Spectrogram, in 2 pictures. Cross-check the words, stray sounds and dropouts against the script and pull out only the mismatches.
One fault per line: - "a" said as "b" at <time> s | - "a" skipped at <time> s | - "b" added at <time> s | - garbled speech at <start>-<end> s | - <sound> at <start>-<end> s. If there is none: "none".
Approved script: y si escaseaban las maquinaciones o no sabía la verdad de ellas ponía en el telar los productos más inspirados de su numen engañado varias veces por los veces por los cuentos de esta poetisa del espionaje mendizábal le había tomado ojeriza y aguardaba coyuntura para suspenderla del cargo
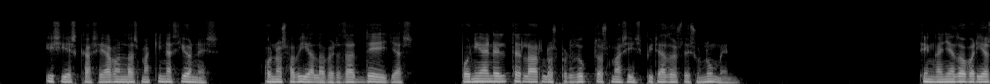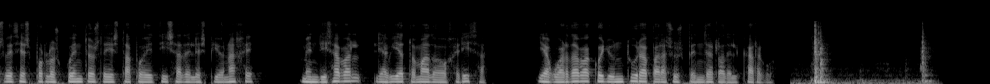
- "veces por los" skipped at 10.5 s
- squeak at 17.8-19.3 s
